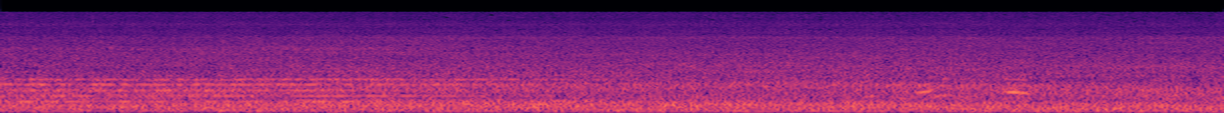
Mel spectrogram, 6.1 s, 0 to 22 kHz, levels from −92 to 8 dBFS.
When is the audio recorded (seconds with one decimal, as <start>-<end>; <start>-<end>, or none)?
0.0-0.5; 2.1-2.8; 3.5-6.1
